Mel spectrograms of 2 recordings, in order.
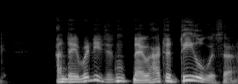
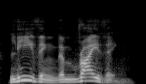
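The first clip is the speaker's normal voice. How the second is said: usual speaking voice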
